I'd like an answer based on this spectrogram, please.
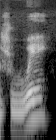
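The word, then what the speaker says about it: jouent: Vous jouez, EZ, for you plural play. And il, elle joue, for they play. Okay, now it's really important that you remember not to pronounce any of those letters for they.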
